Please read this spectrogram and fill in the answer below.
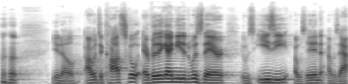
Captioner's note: chuckles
